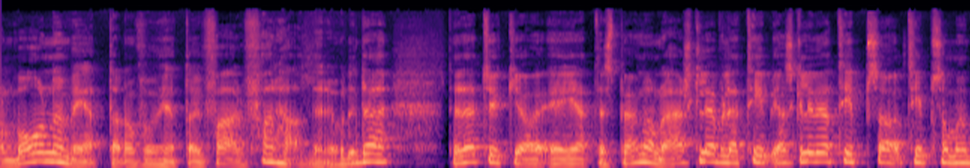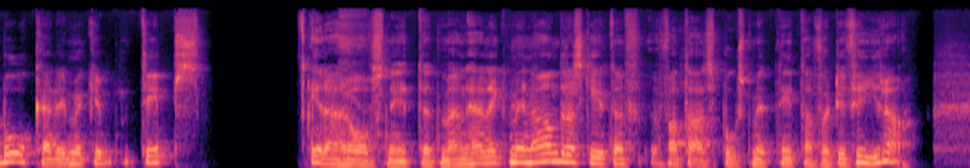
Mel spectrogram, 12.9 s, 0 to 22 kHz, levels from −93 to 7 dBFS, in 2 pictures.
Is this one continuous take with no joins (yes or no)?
yes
